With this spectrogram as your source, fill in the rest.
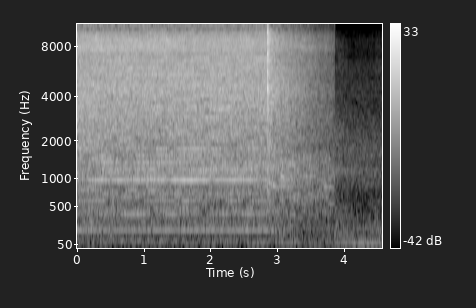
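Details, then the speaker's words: Pawn-shop leaf blower clearing particles from a truck trailer gives an even high fan whine with rushing air at steady pitch, then spins down smoothly when released; it has good strength: normal running. "I mean, like I said, I could go in here a couple of times if I want to, but for the most part, it gets pretty much everything that I was trying to get done with this thing. Most of the particles are very easy to, very easy to use. Got pretty good strength."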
